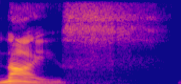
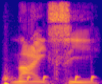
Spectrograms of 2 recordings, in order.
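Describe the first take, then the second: First: The word ends on the final consonant sound. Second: An extra vowel sound follows the final consonant. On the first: The speaker calls it right. "The last sound is s" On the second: The speaker calls it wrong. "You don't say"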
